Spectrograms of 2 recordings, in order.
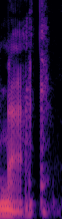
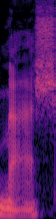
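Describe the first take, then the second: First: The syllable ends with a hard k sound. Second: The syllable ends with a soft sh sound. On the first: The speaker calls it right. "you'd say Mac" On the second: The speaker calls it wrong. "you would never say mash"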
